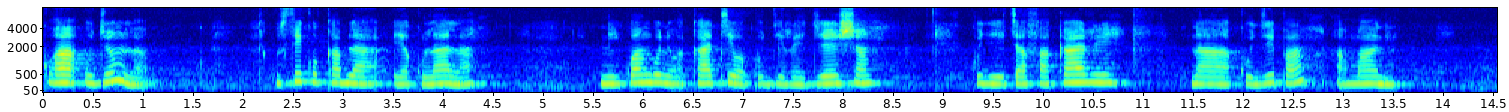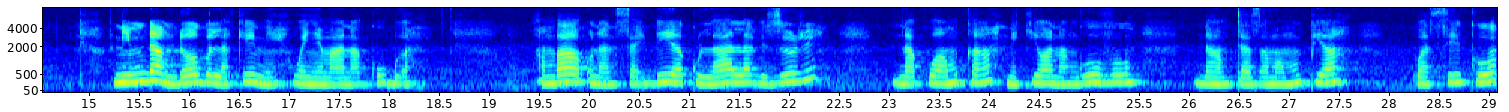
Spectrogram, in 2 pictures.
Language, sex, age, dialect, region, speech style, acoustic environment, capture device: Swahili, male, 25-34, Kenya - Mombasa, Kenya, relaxed, nature, desktop / Windows / Chrome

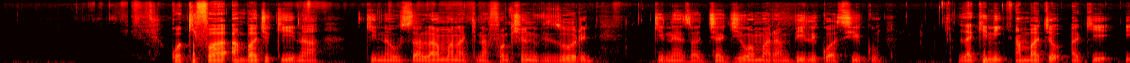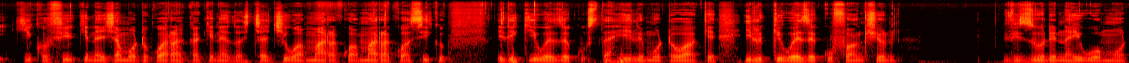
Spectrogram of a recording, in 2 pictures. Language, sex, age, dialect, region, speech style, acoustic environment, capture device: Swahili, male, 18-24, Kenya - Nairobi Sheng-influenced, Kenya, nervous; excited; focused; relaxed, nature, mobile / Linux / Chrome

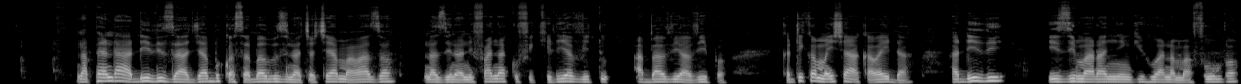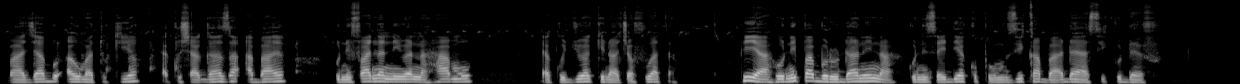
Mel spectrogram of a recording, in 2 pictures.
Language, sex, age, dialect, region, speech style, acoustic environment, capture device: Swahili, male, 18-24, Kenya - Nairobi Sheng-influenced, Kenya, happy, nature, mobile / Linux / Chrome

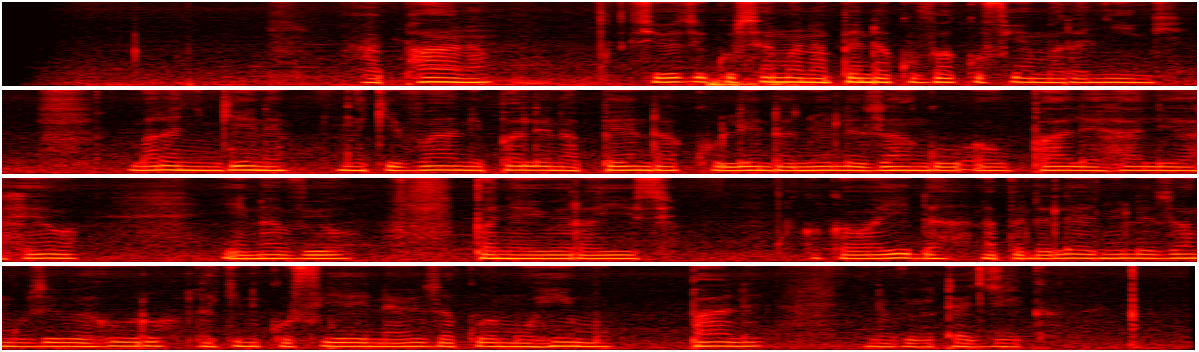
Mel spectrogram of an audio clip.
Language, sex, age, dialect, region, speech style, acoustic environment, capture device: Swahili, male, 18-24, Kenya - Mombasa, Kenya, relaxed, silence, desktop / Windows / Chrome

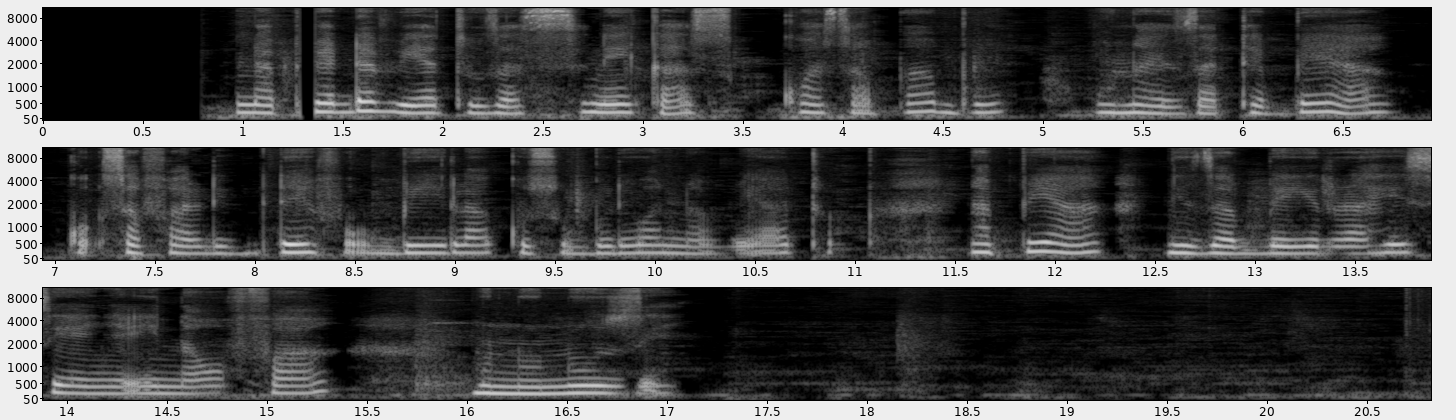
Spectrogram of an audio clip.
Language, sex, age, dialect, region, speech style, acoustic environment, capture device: Swahili, female, 25-34, Kenya - Nairobi Sheng-influenced, Kenya, anxious, nature, mobile / Linux / Chrome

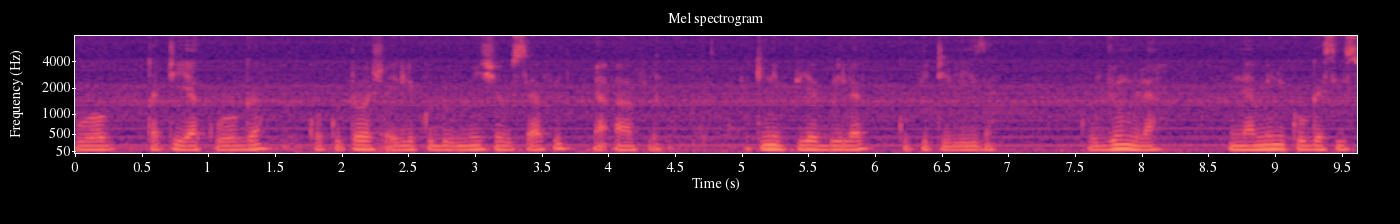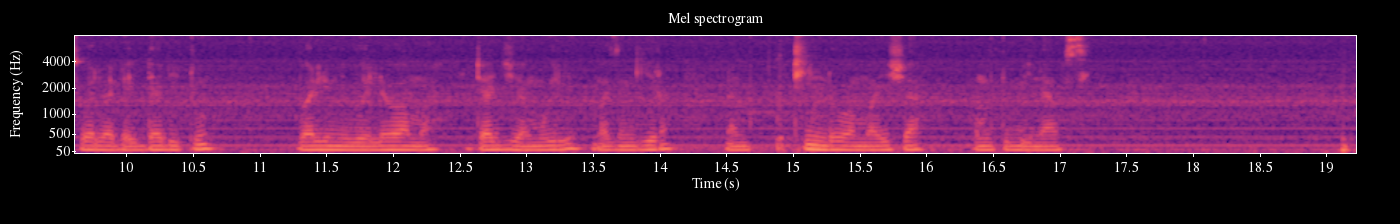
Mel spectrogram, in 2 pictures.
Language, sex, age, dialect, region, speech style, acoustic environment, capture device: Swahili, male, 18-24, Kenya - Mombasa, Kenya, focused, silence, desktop / Windows / Firefox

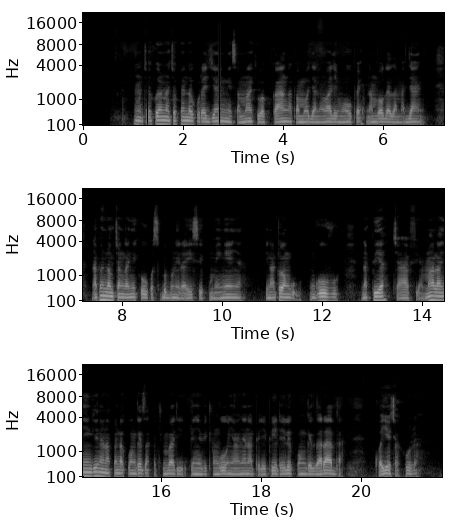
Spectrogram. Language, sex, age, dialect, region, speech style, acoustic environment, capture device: Swahili, male, 25-34, Kenya - Nairobi Sheng-influenced, Kenya, happy; focused, music; nature, mobile / Linux / Chrome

